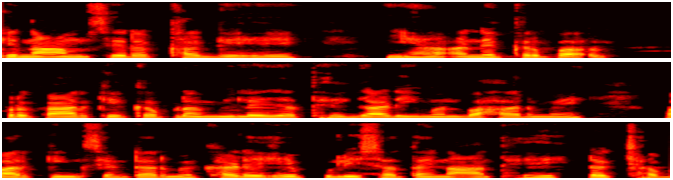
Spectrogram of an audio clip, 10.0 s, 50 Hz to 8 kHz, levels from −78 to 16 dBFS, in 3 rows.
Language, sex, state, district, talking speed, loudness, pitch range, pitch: Chhattisgarhi, male, Chhattisgarh, Jashpur, 175 wpm, -19 LUFS, 150-170 Hz, 155 Hz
